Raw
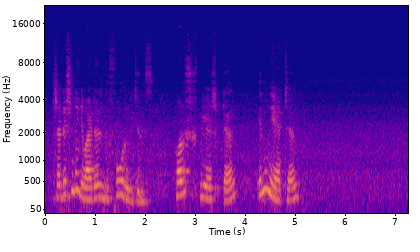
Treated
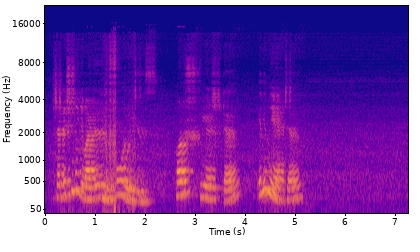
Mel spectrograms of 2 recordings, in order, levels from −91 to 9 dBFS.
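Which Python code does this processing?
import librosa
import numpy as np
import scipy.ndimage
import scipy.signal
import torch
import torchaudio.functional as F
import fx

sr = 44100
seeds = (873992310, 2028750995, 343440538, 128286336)

y = fx.high_shelf(x, sr, hz=4500.0, db=8.5)
y = y + 10.0 ** (-3.0 / 20.0) * np.pad(y, (int(85 * sr / 1000.0), 0))[:len(y)]
y = fx.sustainer(y, sr, db_per_s=20.0, at=(1.14, 1.8), fade=0.02)
y = y * librosa.db_to_amplitude(1.0)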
